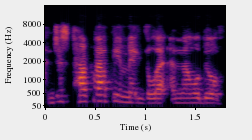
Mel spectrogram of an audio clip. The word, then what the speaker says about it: amygdala: amy middle initial g last name dala that's the best way to remember it so amygdala it's a very strange what i have clients who call it miguel don't worry if you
